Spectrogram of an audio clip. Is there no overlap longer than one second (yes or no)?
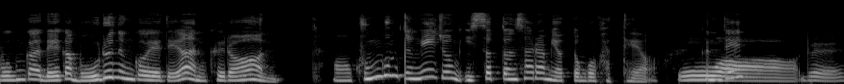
yes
